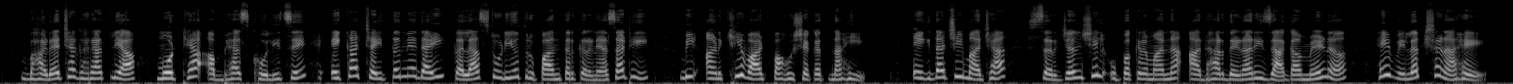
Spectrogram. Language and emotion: Marathi, happy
